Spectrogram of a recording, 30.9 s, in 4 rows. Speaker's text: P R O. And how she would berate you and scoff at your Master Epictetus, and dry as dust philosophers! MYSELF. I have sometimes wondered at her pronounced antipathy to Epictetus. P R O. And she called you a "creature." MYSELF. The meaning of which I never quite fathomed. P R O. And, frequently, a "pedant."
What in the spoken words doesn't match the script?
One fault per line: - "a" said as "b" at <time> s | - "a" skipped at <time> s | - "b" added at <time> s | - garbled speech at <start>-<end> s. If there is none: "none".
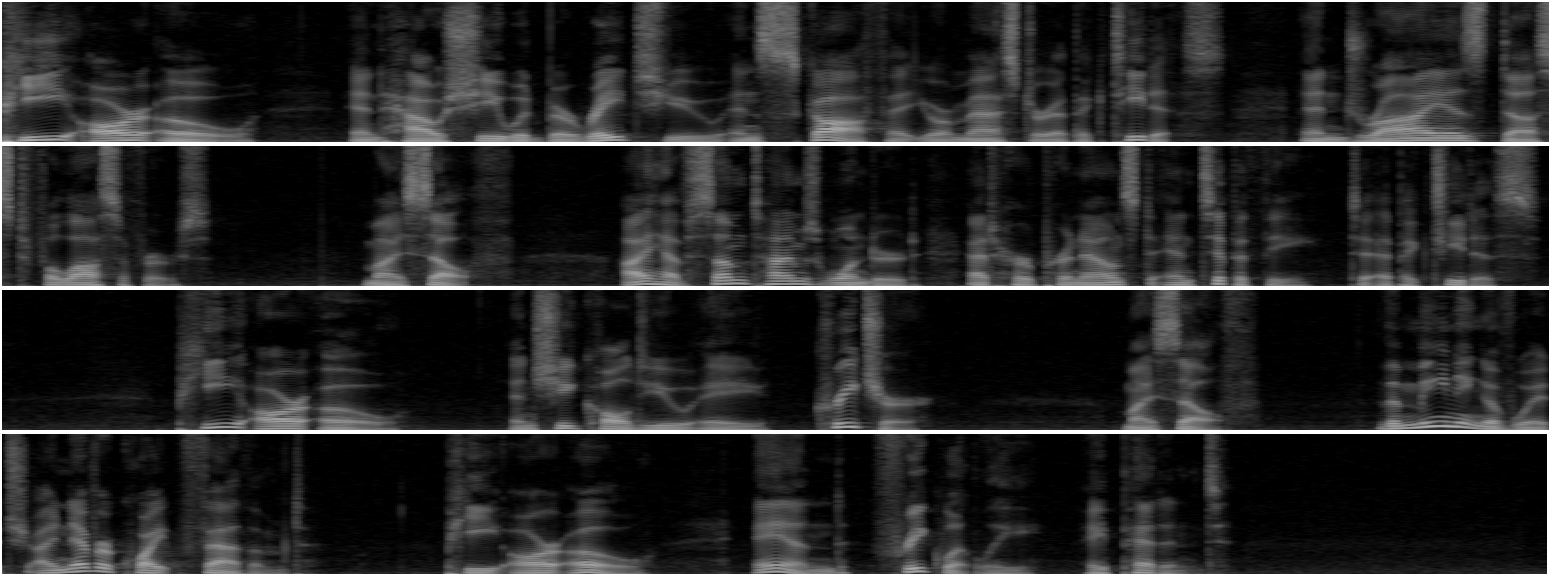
none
